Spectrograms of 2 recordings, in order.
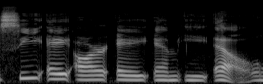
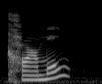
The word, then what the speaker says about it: caramel: Yeah, I mean, we're talking about the word C A R A M E L, which looks like it has three syllables, but in the United States, some people say caramel, some people say caramel, some people say caramel, and some people actually say caramel.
